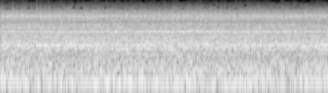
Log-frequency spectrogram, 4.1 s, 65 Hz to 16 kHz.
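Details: 1987 Chevy S10 at idle after replacing the AC accumulator/dryer and orifice tube and fixing an O-ring seating issue. An even whirring hum from the engaged compressor, with no squeal or knock. AC compressor running normally.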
